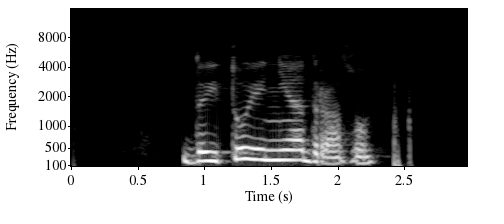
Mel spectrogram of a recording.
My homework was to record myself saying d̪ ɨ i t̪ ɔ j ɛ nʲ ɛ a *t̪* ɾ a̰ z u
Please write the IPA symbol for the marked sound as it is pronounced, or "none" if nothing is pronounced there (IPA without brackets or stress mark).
d̪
